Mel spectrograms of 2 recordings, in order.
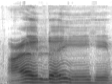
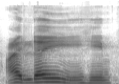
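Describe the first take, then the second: No difference in how they are said.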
